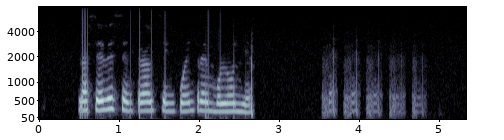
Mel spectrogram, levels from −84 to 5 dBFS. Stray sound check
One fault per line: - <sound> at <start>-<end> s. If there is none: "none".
- laugh at 3.5-4.9 s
